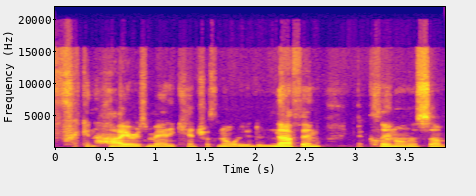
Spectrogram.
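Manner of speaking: very low, hushed mumble under the breath. A character who was just threatened shakes his head: mumbling to himself. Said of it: "And he starts mumbling to himself".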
